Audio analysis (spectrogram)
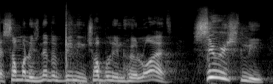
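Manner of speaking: fast, rising to a loud, high snap on Seriously; heated retold rant. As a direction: tell the cops off, building to a shout. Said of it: "going off at all the cops".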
